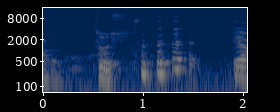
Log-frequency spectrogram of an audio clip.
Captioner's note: laughs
